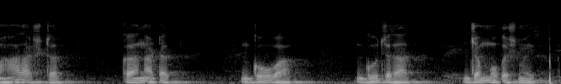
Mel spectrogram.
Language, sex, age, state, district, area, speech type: Marathi, male, 30-45, Maharashtra, Raigad, rural, spontaneous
